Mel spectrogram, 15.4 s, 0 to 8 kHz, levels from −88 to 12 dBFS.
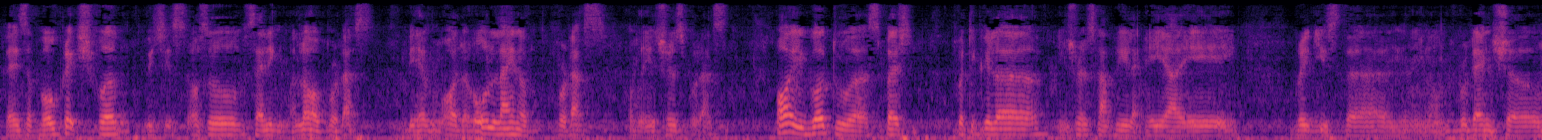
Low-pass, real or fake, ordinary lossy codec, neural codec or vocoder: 7.2 kHz; fake; MP3, 32 kbps; codec, 16 kHz, 4.8 kbps, FACodec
